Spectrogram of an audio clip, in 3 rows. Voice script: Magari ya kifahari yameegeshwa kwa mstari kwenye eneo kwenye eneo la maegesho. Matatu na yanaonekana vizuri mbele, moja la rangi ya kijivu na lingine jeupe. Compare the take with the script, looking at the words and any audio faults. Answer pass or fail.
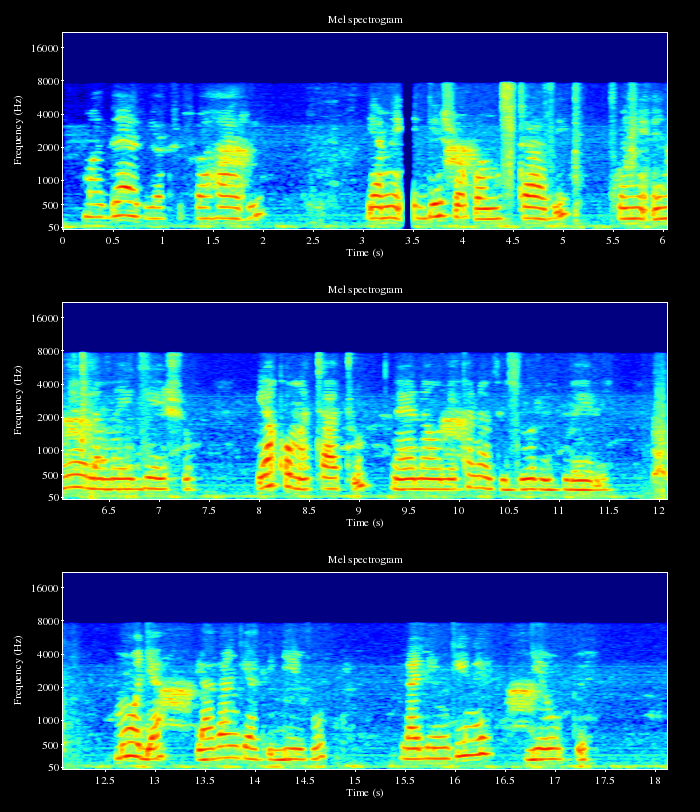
fail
